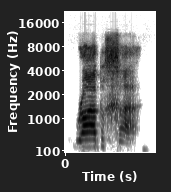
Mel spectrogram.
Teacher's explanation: Rab, b'cha. We don't say the 2 bet sounds, it becomes 1 sound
